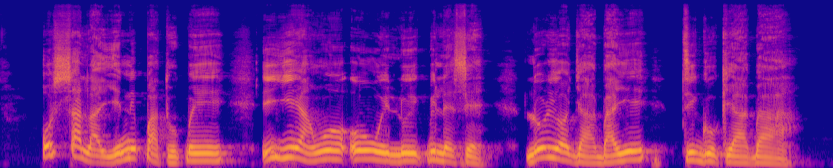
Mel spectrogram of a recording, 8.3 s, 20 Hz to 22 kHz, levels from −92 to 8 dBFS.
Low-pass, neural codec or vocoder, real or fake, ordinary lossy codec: 19.8 kHz; none; real; none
